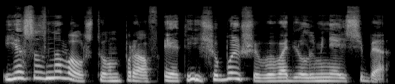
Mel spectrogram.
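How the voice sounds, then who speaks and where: A man's voice: on the high side, very animated, brisk, darkish tone, dry recording. Man reading a novel aloud, dry and close. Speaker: audiobook narrator. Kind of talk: first-person novel reading.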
